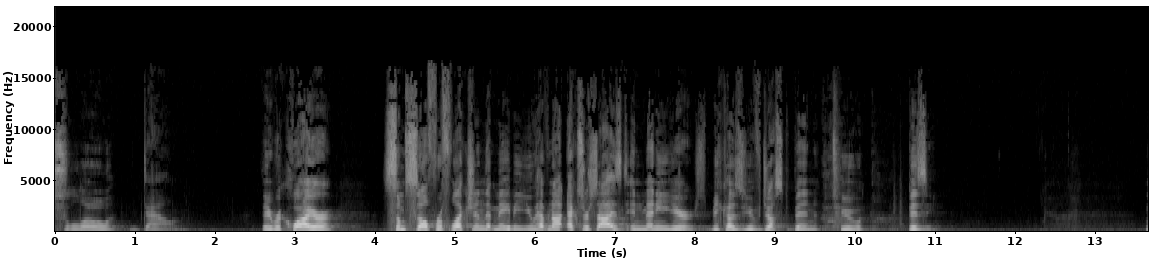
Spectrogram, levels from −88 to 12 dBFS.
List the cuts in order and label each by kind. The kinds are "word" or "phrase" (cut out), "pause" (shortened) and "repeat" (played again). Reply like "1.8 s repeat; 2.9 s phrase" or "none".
none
